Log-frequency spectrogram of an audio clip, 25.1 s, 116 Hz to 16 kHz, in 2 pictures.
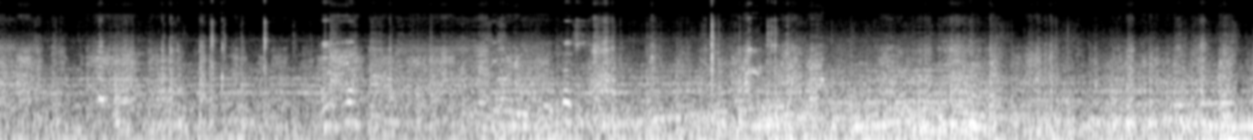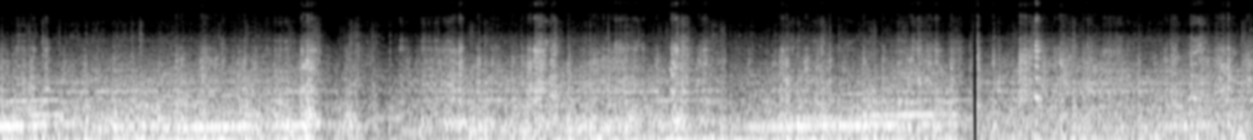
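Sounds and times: diesel coach engine running: 0:00.0 - 0:25.0
road noise: 0:00.0 - 0:25.0.

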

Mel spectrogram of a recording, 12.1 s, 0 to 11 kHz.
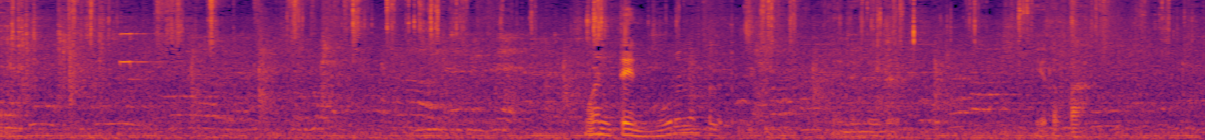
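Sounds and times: coins clicking and clinking: 0:00.0 - 0:12.0.

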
